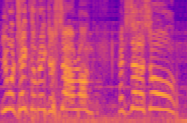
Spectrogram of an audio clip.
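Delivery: furious shouting. A narrator's reading. Boromir cursing the vanished Frodo, raging shout. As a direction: curse him with everything. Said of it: "he shouted".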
